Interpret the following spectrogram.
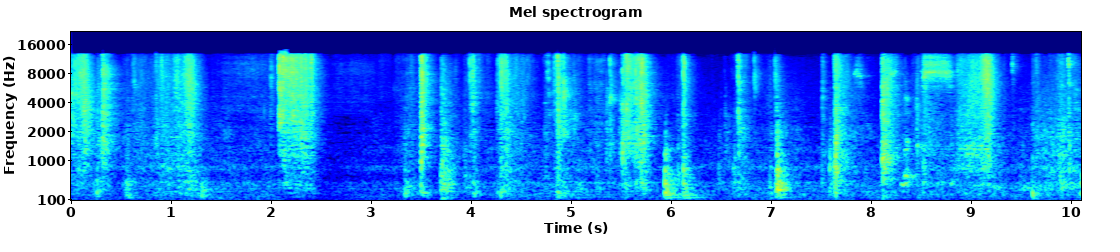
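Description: Masking tape pulled off the roll and pressed across the top of a cardboard oatmeal canister: a run of short crackles and rips, with one longer rip about two seconds in.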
